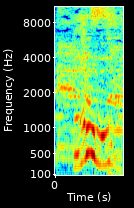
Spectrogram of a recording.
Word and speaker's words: Boof: Boof rhymes with groove.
